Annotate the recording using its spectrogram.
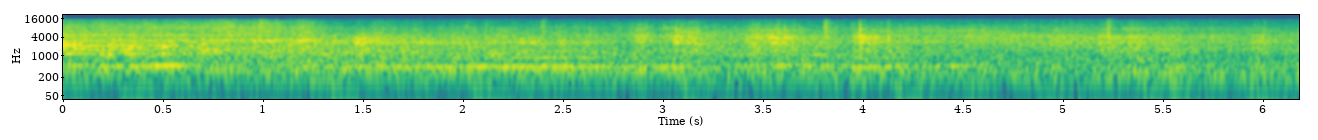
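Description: Vintage heritage tram rolling along street rails, with a steady whine held for a few seconds that fades out about four and a half seconds in.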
